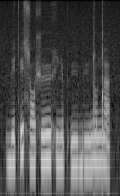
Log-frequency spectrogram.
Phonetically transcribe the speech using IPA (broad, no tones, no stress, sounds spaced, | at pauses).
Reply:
b e tʼ e s ɔ ʃ øː h i n ø pʼ yː b yː ŋ͡ǃ o ŋ͡ǃ a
